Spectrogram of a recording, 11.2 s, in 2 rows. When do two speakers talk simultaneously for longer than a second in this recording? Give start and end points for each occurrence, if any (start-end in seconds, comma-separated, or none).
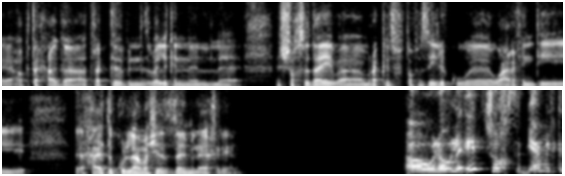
none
